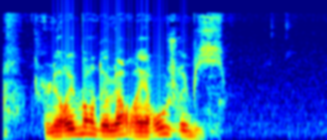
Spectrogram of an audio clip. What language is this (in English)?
French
